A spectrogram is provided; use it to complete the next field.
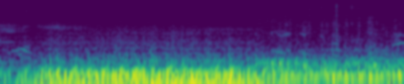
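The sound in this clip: Custom motorcycle engines at a bike event, a loud, throaty low rumble that drones steadily throughout with a dense, churning texture.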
